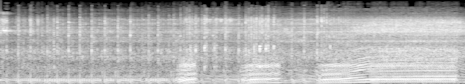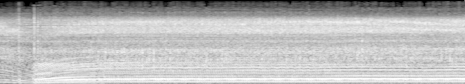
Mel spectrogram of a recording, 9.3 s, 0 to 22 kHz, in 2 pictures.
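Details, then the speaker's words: Stihl FS 55 R two-stroke trimmer that bogged and would not rev, after cleaning the oil-plugged muffler exhaust screen/spark arrestor with no carburetor adjustment: sharp blips climb cleanly to a steady high scream without bogging; revs out freely, may smoke from built-up oil. "so you can hear it revs out now we didn't have to adjust the carburetor or anything like now can breathe"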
